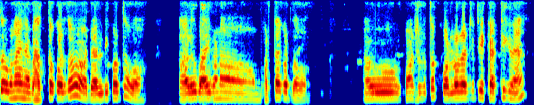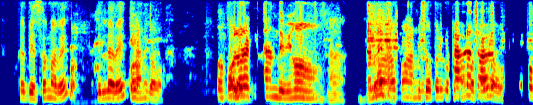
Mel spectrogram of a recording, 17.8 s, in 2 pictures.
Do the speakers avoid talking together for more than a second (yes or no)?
no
